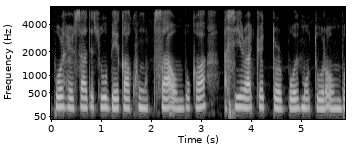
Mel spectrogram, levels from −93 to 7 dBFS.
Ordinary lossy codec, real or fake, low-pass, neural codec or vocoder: none; real; 5.4 kHz; none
